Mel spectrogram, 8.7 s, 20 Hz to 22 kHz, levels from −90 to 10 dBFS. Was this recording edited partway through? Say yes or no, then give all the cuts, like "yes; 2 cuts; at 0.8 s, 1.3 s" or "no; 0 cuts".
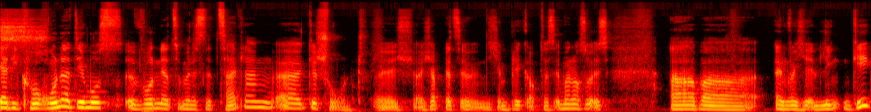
no; 0 cuts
